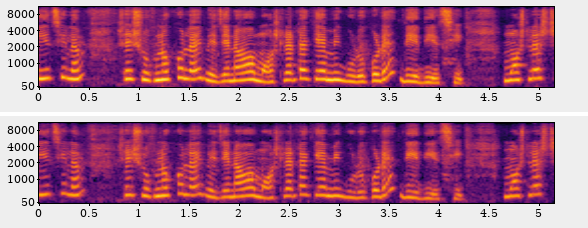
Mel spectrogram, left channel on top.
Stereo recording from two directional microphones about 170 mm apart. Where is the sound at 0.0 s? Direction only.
25° left (ahead or behind).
